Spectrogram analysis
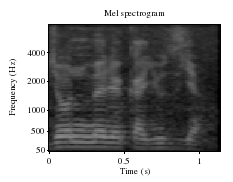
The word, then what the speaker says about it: John Maia: One is the way my name is pronounced. I'm called John Maia.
